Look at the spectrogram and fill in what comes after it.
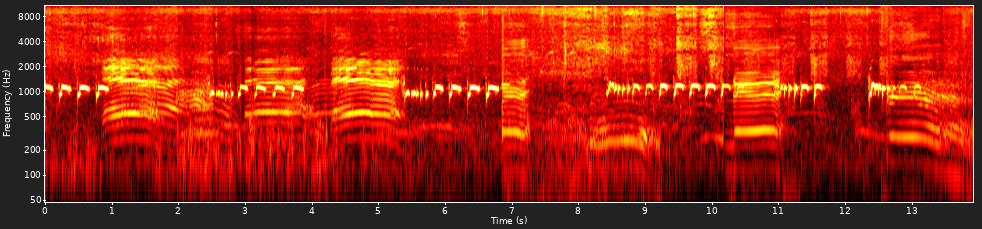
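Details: Tame cattle, dozens in a herd walking on foot, giving repeated deep, drawn-out moos with rich harmonics, some rising then falling, interrupted by bursts of quick, high whistled notes in sets of three to four.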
